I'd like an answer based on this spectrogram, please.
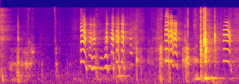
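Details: Pet capuchin monkey playing indoors, opening and closing a bottle cap; high, thin squeaks in short sliding bursts, several in quick succession, with a person's voice praising it nearby.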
